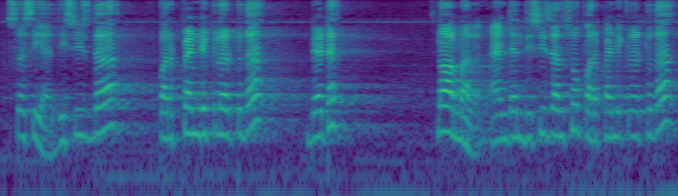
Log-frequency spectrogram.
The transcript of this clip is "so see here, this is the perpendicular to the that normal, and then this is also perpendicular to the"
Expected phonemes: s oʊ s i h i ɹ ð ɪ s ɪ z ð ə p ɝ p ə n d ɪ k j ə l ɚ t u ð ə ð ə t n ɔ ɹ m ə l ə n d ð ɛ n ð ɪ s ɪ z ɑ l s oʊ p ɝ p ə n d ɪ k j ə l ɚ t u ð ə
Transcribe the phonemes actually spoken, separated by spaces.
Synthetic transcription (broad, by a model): s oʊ s i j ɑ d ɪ s ɪ z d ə p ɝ p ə n d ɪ k j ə l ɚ t u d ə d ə t n ɔ ɹ m ə l ə n d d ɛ n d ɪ s ɪ z ɑ l s oʊ p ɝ p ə n d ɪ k j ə l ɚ t u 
